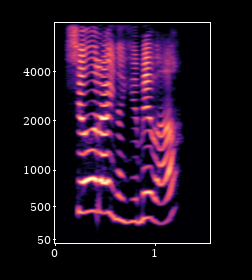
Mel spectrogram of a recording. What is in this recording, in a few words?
woman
